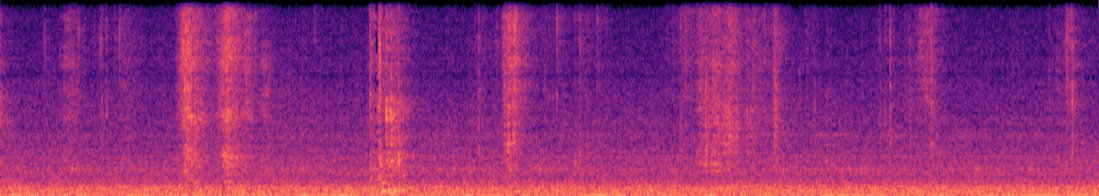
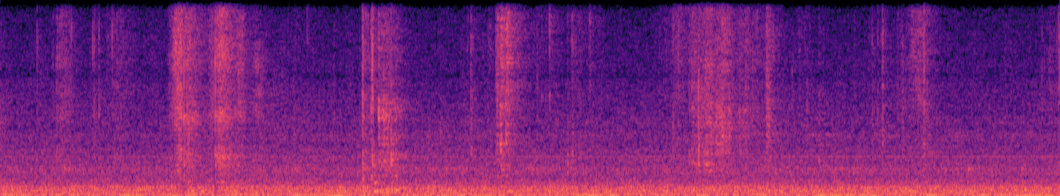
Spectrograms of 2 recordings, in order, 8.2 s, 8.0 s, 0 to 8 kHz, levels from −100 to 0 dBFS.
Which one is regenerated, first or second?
first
